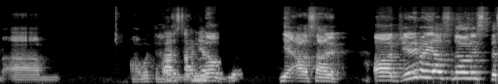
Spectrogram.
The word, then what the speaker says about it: Adesanya: Yeah, Adesanya.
